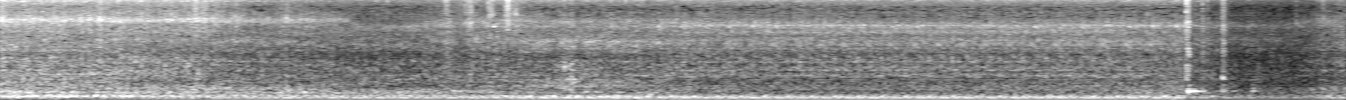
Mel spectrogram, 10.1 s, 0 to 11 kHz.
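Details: 2004 LLY Duramax extended cab long bed (PCV reroute, 3" downpipe, 5" Magnaflow exhaust) idling on AC Delco injector cleaner mixed with diesel after white smoke at idle; steady low rumble, no misses, idling smoother.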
